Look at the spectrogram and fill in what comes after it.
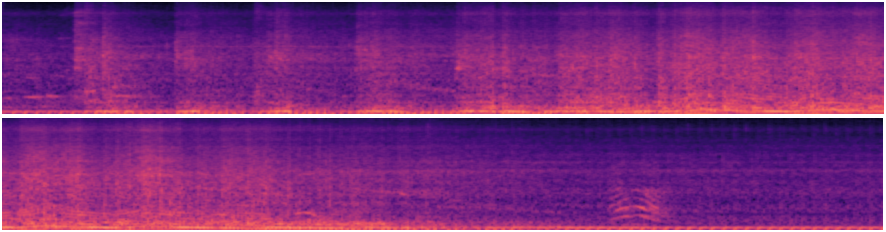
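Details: Yamaha Mio J scooter, test run after fitting a new starter motor (dynamo) to fix a starter that only clicked: the single-cylinder engine putters evenly under loud music and settles into a steady, healthy idle.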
